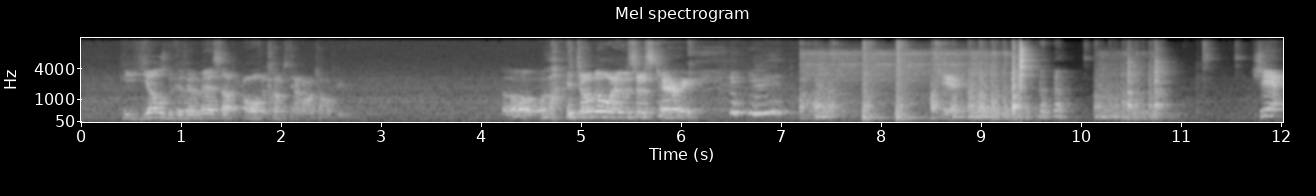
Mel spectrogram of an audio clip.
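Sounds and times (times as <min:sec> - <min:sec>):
drum kit hits: 0:07.2 - 0:11.0.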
